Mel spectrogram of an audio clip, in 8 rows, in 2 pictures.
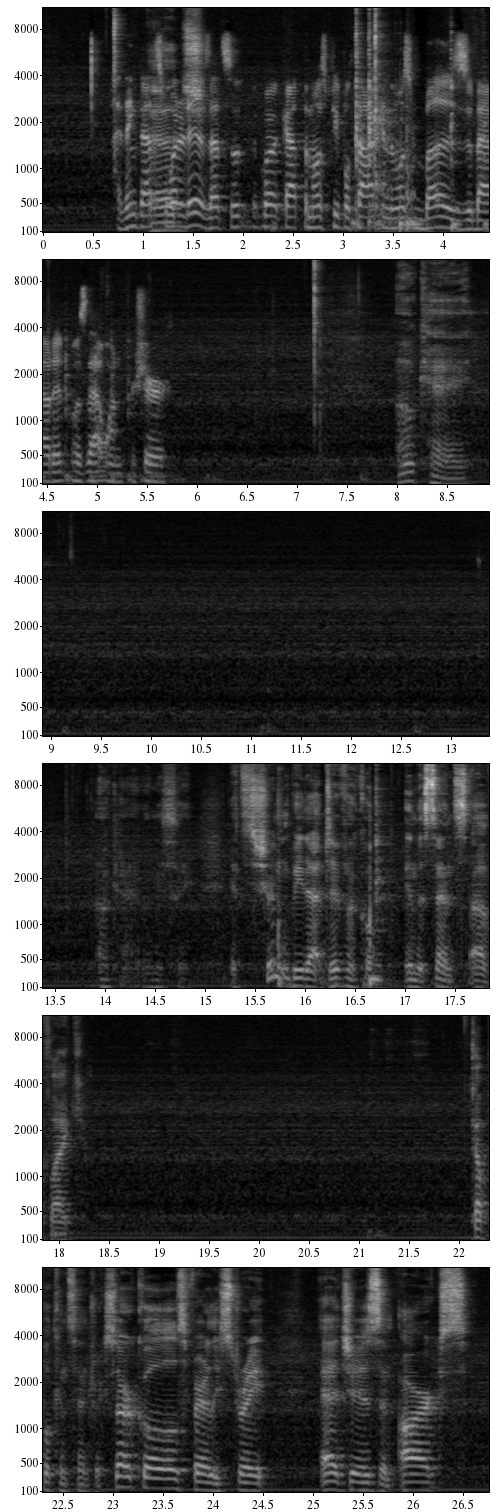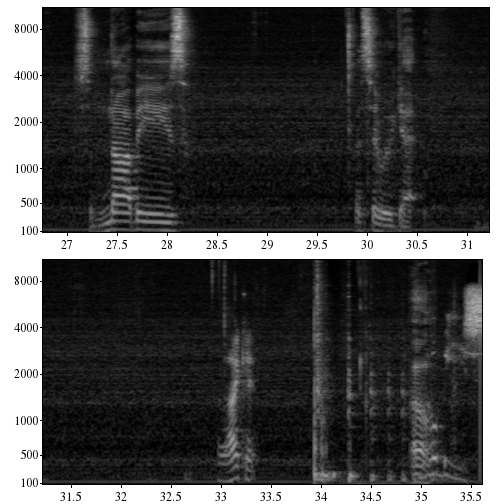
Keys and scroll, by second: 9.1 z, 13.8 x, 14.0 v.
